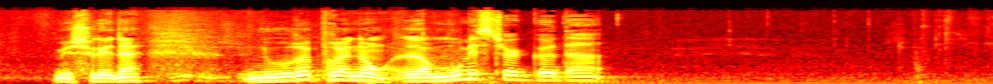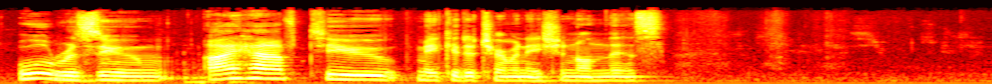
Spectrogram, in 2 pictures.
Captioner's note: speaking French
